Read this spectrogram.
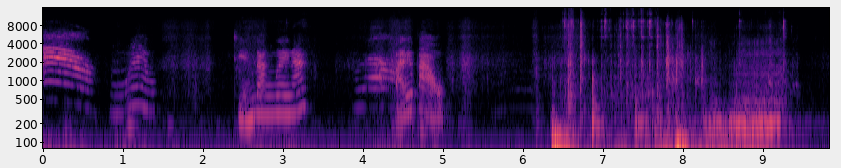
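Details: Indoors in England, elderly Korat cat Tiki, raised in Thailand, cries to be let out on a chilly late morning. Several clear, wavering meows come in the first few seconds, then rustling and a woman's voice.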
